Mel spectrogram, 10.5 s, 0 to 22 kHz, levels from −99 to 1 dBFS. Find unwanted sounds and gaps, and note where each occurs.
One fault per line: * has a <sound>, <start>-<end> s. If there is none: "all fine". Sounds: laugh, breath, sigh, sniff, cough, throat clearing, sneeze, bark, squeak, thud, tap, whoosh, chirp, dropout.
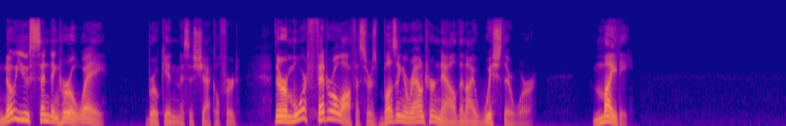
all fine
